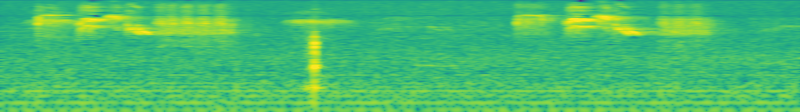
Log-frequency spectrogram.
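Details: Japanese tit chicks at a nest box in a garden holly tree in a residential area near a mountain village, around fledging of six young; high thin chirping bursts near the start and again after a pause, with a sharp click between.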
